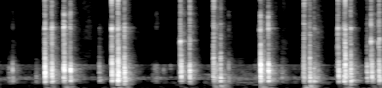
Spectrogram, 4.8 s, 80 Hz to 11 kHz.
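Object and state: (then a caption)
Plastic mechanical keyboard being typed on. Fingertips of both hands type on a compact 60% mechanical keyboard with white plastic keycaps and RGB lighting, resting on a felt desk mat. Quick, bright plastic clacks come in short uneven bursts with brief pauses between them. Each keystroke is crisp and dry, with almost no low end and no lingering ring.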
